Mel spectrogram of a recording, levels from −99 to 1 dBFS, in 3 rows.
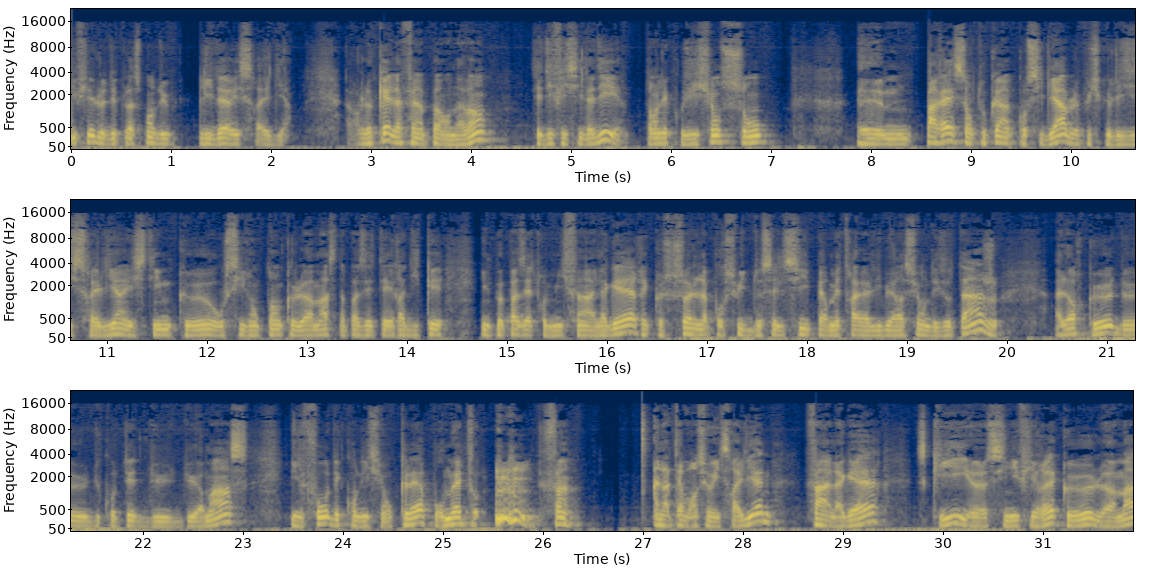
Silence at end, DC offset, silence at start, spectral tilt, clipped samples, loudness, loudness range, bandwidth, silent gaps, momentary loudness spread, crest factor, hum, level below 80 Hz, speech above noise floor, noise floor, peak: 0 s; under 0.1%; 0 s; -5 dB/octave; under 0.1%; -20 LUFS; 3 LU; 16 kHz; none; 8 LU; 20 dB; none; -46 dBFS; 26 dB; -46 dBFS; 0 dBFS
